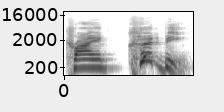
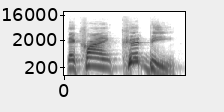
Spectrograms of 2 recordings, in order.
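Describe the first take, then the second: First: Slow, leaning on "could"; stress on could. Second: Slow, "could" hit hardest; stress on could. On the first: Quoting the other guest slowly, stressing "could". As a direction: drag out "Crying could be" with weight on "could". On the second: Repeating the guest's words, leaning on "could". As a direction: spell out "that crying could be", punching "could". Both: Retold or imitated. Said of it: "That's what he said".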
